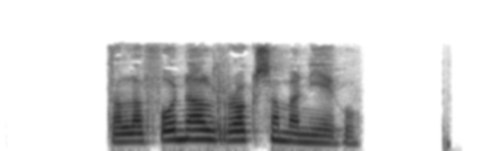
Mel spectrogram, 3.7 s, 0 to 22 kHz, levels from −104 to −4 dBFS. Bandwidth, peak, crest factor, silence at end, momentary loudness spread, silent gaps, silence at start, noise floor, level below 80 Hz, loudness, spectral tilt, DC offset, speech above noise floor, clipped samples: 7.8 kHz; -4 dBFS; 18 dB; 1 s; 12 LU; none; 0.8 s; under -90 dBFS; -66 dBFS; -19 LUFS; -4 dB/octave; under 0.1%; over 71 dB; under 0.1%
